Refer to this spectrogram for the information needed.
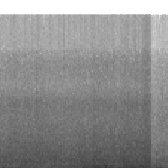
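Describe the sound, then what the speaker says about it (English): Ocean waves surge around a boat on an Atlantic crossing, a continuous loud hiss of surf mixed with rushing wind buffeting the microphone, with no voices. "I like to hang out by the sound of the waves"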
